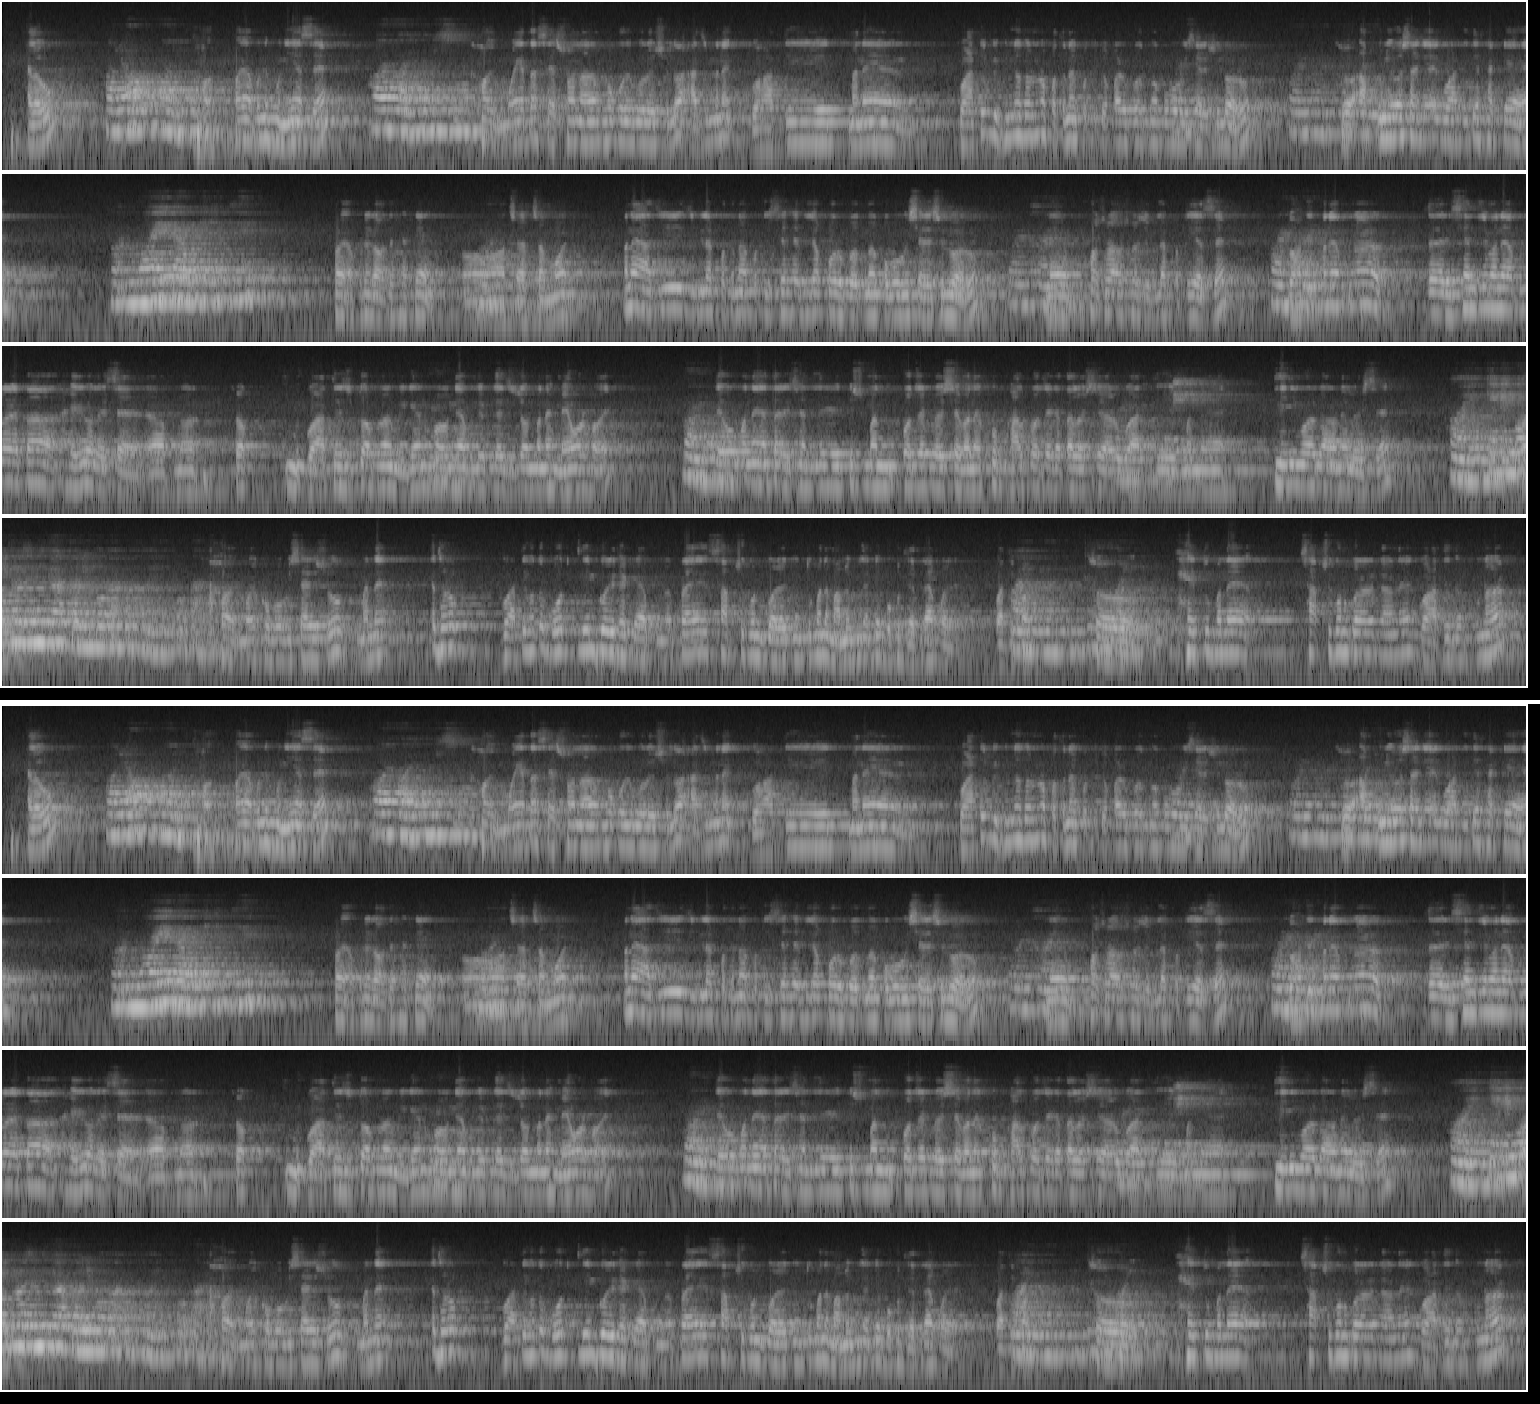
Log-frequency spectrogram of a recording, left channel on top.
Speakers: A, in the centre; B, on the left (about 50°).
A: Hello!
B: Hello? হয়।
A: হয়। হয়, আপুনি শুনি আছে?
B: হয় হয়। শুনিছোঁ।
A: হয়। মই এটা চেচন আৰম্ভ কৰিব লৈছিলোঁ। আজি মানে গুৱাহাটীত মানে গুৱাহাটীত বিভিন্ন ধৰণৰ ঘটনা ঘটি থকাৰ ওপৰত মোক ক'ব
B: হয়,
A: বিচাৰিছিলো
B: হয়,
A: আৰু।
B: হয়, হয় হ'ব
A: চ' আপুনিও
B: দিয়ক।
A: চাগে গুৱাহাটীতে থাকে?
B: হয়। মই গাঁৱতে থাকে।
A: হয় আপুনি গাঁৱতে থাকে। অ
B: হয়,
A: -, আচ্ছা- আচ্ছা মই মানে আজি যিবিলাক ঘটনা ঘটিছে, সেইবিলাকৰ ওপৰত মই ক'ব বিচাৰিছিলোঁ আৰু।
B: হয়, হয়,
A: মানে সচৰাচৰ
B: হয়,
A: যিবিলাক ঘটি আছে।
B: হয়,
A: গুৱাহাটীত
B: হয়,
A: মানে আপোনাৰ, যে ৰিচেণ্টলি মানে আপোনাৰ এটা হেৰি ওলাইছে। আপোনাৰ, ধৰক গুৱাহাটীৰ যিটো আপোনাৰ মৃগেন
B: হয়।
A: শৰণীয়া বুলি পেলাই যিজন মানে মেয়ৰ হয়।
B: হয়।
A: তেওঁ মানে এটা ৰিচেন্টলি কিছুমান প্ৰজেক্ট লৈছে, মানে খুব ভাল। প্ৰজেক্ট এটা লৈছে
B: হয়,
A: আৰু। গুৱাহাটীৰ
B: কেনে
A: মানে ক্লিনিঙৰ কাৰণে লৈছে।
B: হয় কেনেকুৱা
A: হয়
B: প্ৰজেক্ট সেইটো আপুনি ক'বা হয় ক'বা
A: হয় মই ক'ব বিচাৰিছো মানে এ ধৰক গুৱাহাটীখনতো বহুত ক্লিন কৰি থাকে আপোনাৰ প্ৰায় চাফ চিকুণ কৰে কিন্তু মানে মানুহবিলাকে বহুত লেতেৰা কৰে গুৱাহাটীখন
B: হয়, হয়, সেইটো
A: চ'
B: হয়,
A: সেইটো মানে চাফ চিকুণ কৰাৰ কাৰণে গুৱাহাটীত আপোনাৰ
